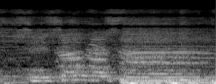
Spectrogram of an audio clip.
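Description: Live hip-hop music played over a concert PA, heard from the audience, with vocals. A heavy bass beat comes in just over a second in.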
